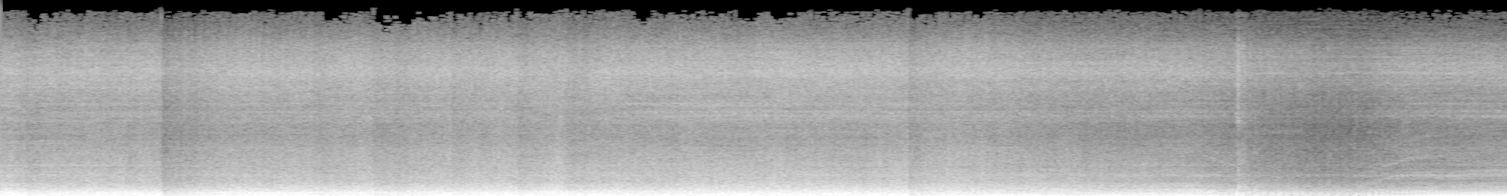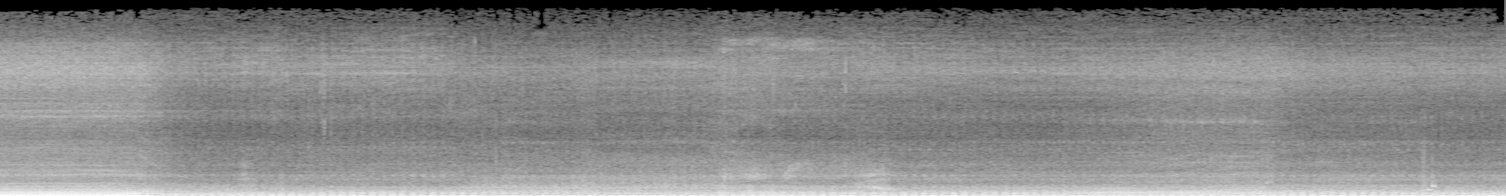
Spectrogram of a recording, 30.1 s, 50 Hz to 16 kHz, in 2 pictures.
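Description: Honda CB500X parallel-twin engine running under way, with wind rushing over the helmet microphone. About halfway through the engine note dips, rises and falls once, then the engine runs much quieter at low revs as the bike slows.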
